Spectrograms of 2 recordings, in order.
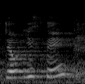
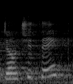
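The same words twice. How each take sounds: First: Don't you think? with a rising, pleading tune on you; a hedging, unsure tag question. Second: Don't you think? tacked on with a rise on think; tag question. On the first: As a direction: lift "you" and rise at the end, seeking approval. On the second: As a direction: end "think" going up, unsure. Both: Shown as a demonstration. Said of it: "Tag questions".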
